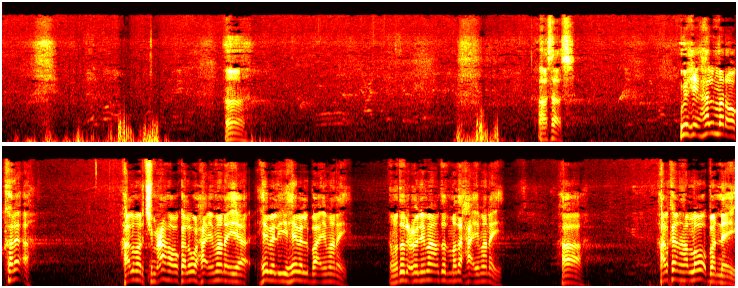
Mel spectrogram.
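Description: A man speaks with animation into a headset microphone, chanting in a rising and falling voice.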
